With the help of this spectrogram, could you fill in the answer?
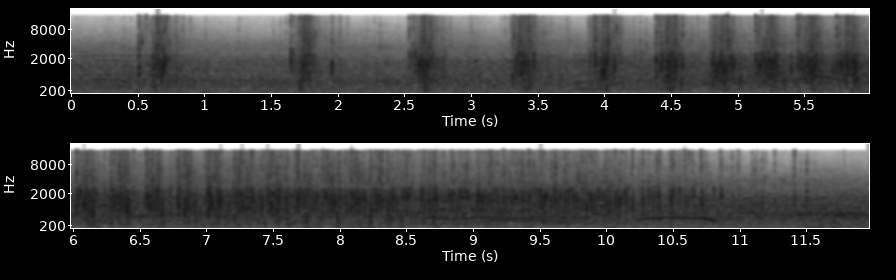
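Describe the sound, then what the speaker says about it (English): A crowd at a Pelicans NBA game in New Orleans claps in unison with sharp, evenly spaced beats, then the clapping swells into a loud, sustained roar of cheering and applause throughout the arena. "Clap."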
